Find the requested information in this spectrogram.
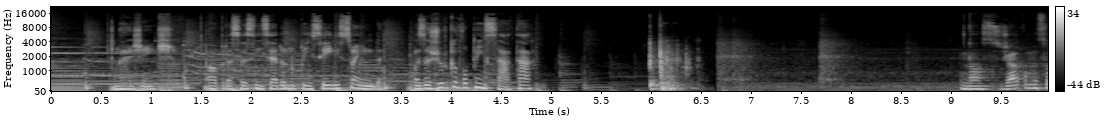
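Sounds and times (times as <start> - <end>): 
speech: 0.6 - 5.0, 9.1 - 9.9
chair creaking and thumping as speaker shifts weight: 5.9 - 7.0.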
